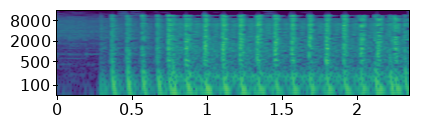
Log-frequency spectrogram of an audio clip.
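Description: A Gepard self-propelled anti-aircraft gun's twin 35 mm autocannons firing one long, rapid burst of evenly spaced shots, starting about a quarter second in.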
